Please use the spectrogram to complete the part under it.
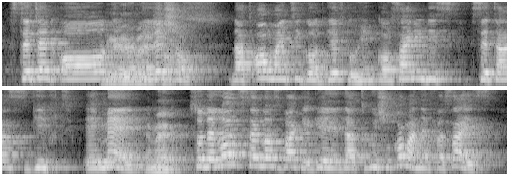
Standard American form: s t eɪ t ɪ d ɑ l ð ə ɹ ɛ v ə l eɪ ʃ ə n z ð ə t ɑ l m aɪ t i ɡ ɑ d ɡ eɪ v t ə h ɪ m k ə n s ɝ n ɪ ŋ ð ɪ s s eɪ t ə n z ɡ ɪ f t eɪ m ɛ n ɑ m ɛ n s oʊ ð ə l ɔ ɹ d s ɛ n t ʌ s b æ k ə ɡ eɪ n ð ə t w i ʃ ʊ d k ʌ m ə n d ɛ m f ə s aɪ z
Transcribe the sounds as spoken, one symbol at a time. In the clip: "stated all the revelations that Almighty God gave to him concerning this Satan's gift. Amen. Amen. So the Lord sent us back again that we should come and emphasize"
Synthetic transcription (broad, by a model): s t eɪ t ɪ d ɑ l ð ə ɹ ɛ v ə l eɪ ʃ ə n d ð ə t ɑ l m aɪ t i ɡ ɑ d ɡ eɪ v t ə h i m k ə n s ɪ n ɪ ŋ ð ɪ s s eɪ t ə n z ɡ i f t eɪ m ɛ n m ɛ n s oʊ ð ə l ɔ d s ɛ n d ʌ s b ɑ k ə ɡ eɪ n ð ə t w i ʃ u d k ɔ m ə n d ɛ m f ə s aɪ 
